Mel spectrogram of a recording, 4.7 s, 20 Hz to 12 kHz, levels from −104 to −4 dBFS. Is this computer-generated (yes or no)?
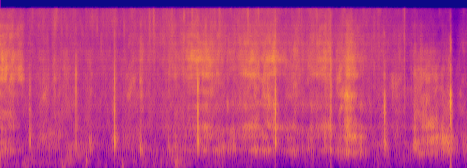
yes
